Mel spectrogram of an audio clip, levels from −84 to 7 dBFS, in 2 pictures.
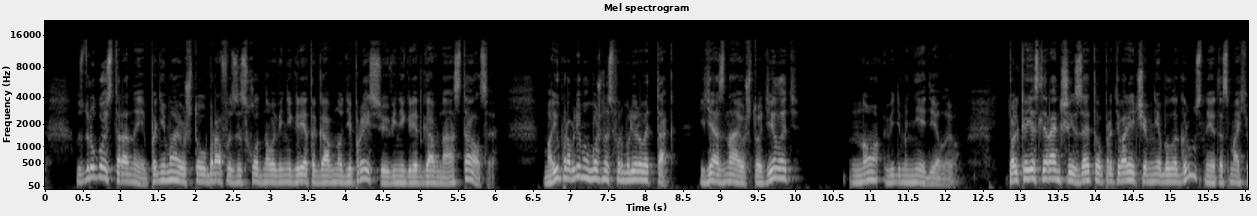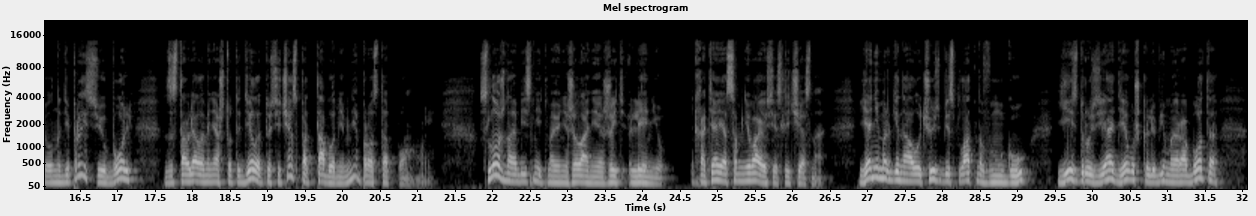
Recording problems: none

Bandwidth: 14.5 kHz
